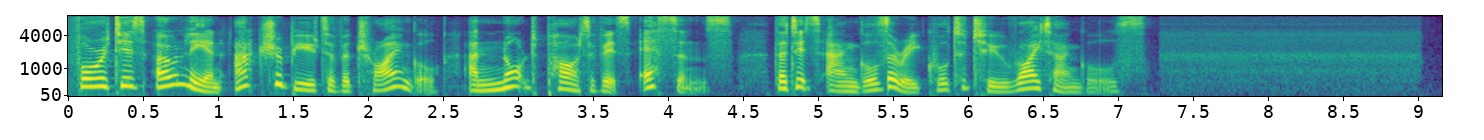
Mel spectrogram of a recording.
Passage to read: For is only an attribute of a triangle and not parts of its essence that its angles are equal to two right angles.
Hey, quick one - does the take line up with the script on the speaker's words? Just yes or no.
no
